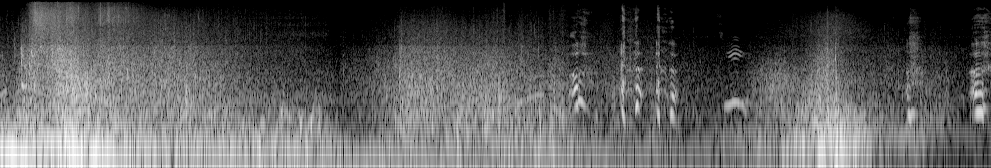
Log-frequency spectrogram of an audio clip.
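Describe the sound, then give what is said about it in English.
A lightning strike crashes in with a deep, rolling boom, followed by surging, surf-like rumbles that swell and fade, with a few short high chirps breaking through near the end. “I didn't mean for the lightning to hit you so hard.”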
